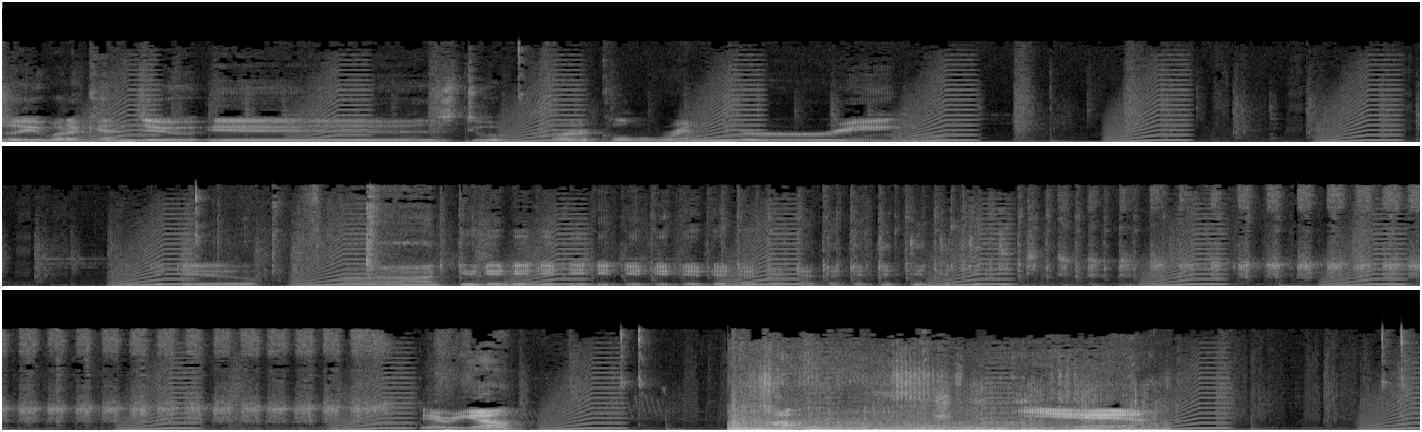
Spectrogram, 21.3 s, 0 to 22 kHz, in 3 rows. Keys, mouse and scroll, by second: 2.6-8.1 drag, 9.3-16.0 Right, 17.3 click, 17.7 space, 19.9 space, 21.1 click.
